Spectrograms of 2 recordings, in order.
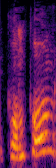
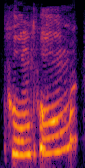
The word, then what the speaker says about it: pom-pom: a lot of times when i hear americans say pom-pom it sounds like poom poom and i'm like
